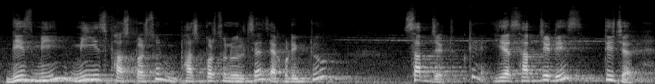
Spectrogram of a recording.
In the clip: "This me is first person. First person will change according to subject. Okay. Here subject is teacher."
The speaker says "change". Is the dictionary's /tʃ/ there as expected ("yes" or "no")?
no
